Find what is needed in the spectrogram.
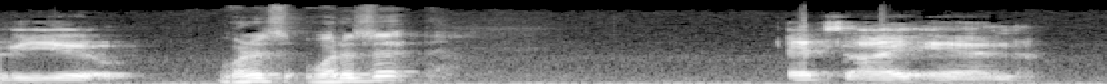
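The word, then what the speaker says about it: Xin loi: Xinloi. Sin Loi. Yeah, it's pronounced S-I-N, but it's spelled Xin.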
